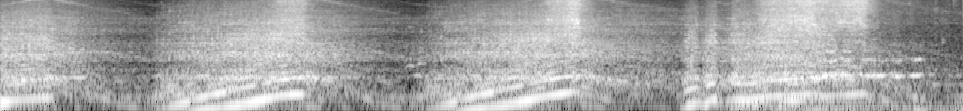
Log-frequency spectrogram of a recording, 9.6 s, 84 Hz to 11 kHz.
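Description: A 4WD engine crawls in second gear up a steep mountain track in the Watagan Mountains, rising and falling in three long revving swells with whirring drivetrain strain, loud and close, with no talking.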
